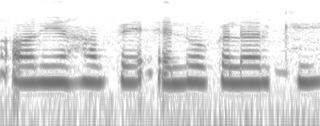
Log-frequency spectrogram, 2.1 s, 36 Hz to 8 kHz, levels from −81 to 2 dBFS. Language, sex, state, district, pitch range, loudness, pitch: Hindi, male, Uttar Pradesh, Gorakhpur, 230-235 Hz, -41 LUFS, 235 Hz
